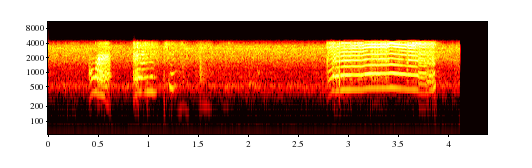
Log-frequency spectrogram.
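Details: Brief infant fussing sounds, then a sustained wailing cry lasting about a second, recorded in the morning around the baby's sneezes; an ordinary infant cry.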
